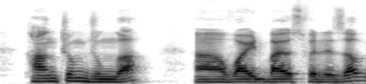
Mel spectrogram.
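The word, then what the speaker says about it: Khangchendzonga: अगला जो है इंपॉर्टेंट, दिस इज बहुत बहुत बहुत ज्यादा इंपॉर्टेंट है, खांगचुंगजुंगा मैं बोलता हूं इसे, कई लोग अलग अलग प्रोनाउंसिएशन करते हैं, मेरी पर्सनल प्रोनाउंसिएशन है खांगचुंगजुंगा वाइल्ड बायोस्फीयर रिजर्व।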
